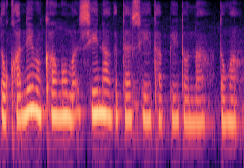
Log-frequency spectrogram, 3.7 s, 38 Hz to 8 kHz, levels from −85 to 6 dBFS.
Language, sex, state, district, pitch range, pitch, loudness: Garo, male, Meghalaya, South Garo Hills, 175-205 Hz, 190 Hz, -14 LUFS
